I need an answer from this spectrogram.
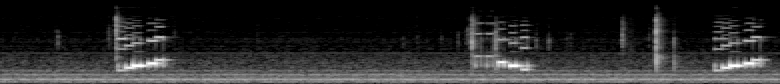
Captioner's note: toy beeping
